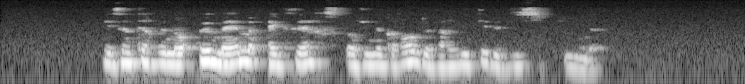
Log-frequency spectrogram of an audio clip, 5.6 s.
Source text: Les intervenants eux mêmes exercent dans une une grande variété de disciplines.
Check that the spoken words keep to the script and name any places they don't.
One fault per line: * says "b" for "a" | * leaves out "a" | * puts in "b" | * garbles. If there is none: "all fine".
* leaves out "une"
